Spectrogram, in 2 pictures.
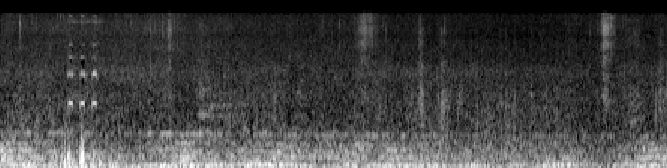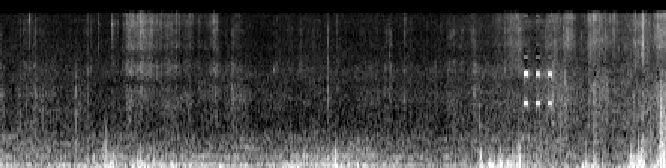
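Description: Gloved hands scrape and scoop dry soil close by.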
